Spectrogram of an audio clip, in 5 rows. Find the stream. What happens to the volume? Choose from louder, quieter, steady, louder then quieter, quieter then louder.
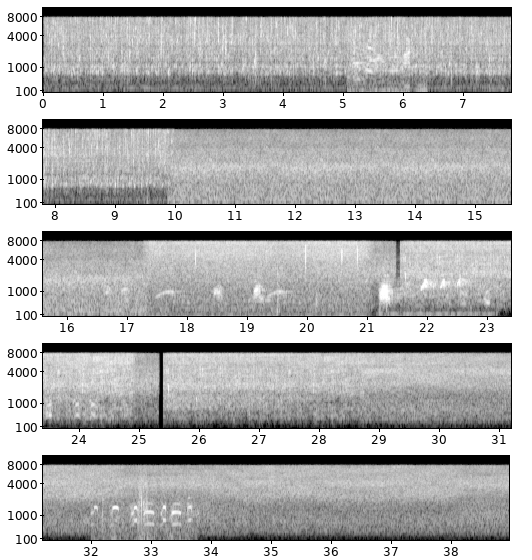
quieter.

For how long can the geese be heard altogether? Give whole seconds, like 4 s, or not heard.
5 s.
